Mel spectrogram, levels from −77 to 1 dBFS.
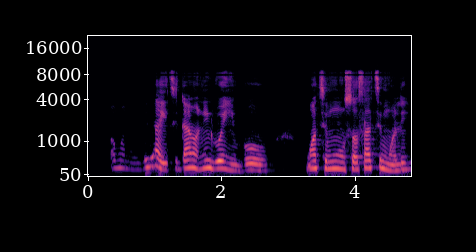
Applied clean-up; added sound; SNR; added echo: neural mask model Resemble Enhance denoiser.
